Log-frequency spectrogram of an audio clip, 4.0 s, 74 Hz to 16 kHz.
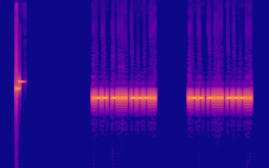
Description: Morse code, heard as a keyed tone, about 47 wpm, 700 Hz. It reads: WB8 WB8
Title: USA Call Sign Prefixes - Repeated 2x - 50wpm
